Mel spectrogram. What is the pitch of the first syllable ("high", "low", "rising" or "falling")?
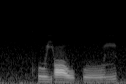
low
